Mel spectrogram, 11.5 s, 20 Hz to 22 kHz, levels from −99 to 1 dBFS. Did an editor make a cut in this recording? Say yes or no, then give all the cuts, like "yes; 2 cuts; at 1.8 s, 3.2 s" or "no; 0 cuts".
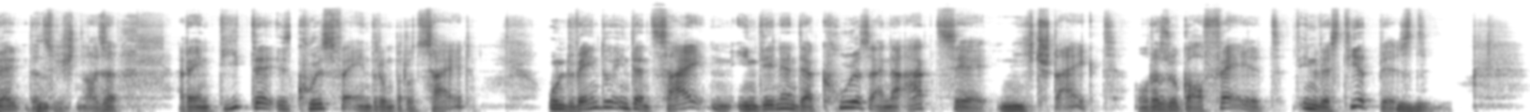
yes; 2 cuts; at 2.2 s, 9.7 s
